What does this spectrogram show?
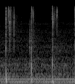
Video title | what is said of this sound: Filled Mantemuerto Recipe: Easy Recipe, Full Tutorial & Small Batch! Pan de Muerto Pan Dulce Recipe | you want to tap it and you hear that it sounds cooked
